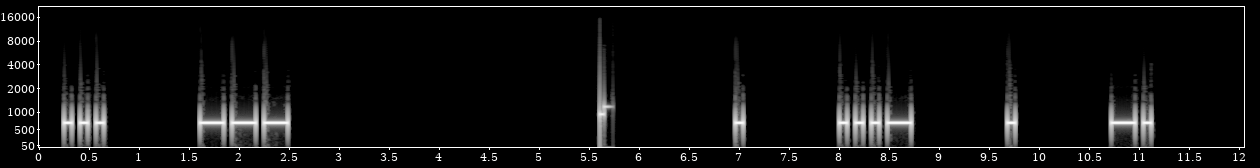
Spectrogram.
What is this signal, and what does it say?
Morse code, heard as a keyed tone, about 15 wpm, spaced as for 7 wpm, 700 Hz. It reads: SO EVEN
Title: 4x Character Spacing - Top 200 Words - 15wpm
